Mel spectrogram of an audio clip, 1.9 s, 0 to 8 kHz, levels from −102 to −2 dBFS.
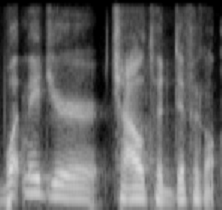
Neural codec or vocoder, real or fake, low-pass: none; real; 7.2 kHz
